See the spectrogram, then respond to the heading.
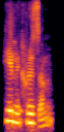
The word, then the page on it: Helichrysum: Indian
